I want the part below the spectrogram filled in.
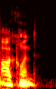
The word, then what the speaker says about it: Auckland: And this place is a place that Chris liked, and I can see why he liked it, because it's in Auckland. Is that how I pronounce it? Auckland? – Auckland. Auckland. – Auckland. Auckland. Capital.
